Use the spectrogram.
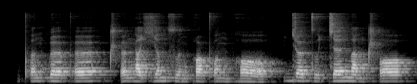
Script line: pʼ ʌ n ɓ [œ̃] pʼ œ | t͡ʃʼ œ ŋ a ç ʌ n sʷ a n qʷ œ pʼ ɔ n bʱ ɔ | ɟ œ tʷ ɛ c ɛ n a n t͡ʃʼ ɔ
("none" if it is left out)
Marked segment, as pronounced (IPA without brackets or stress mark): œ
